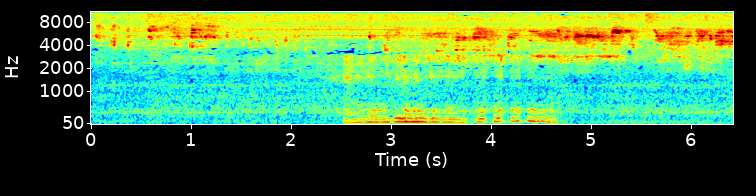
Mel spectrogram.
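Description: Faint outdoor background of birds chirping and insects. For about two seconds in the middle comes a louder, low, voice-like hum.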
